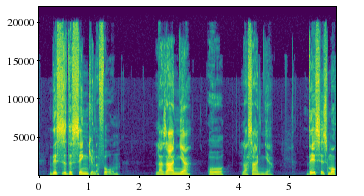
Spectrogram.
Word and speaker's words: lasagna: So according to standard rules that apply 80% of the times this should be pronounced like a z sound.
